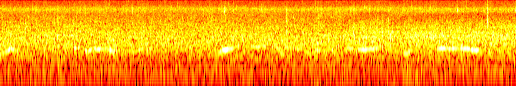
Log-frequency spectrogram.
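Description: Steady rain falling, an even hiss of rain, with a few sharp drip clicks.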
